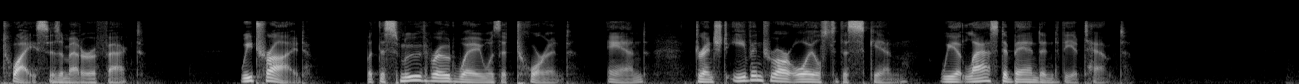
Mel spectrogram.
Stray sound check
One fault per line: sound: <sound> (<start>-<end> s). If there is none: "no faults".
no faults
